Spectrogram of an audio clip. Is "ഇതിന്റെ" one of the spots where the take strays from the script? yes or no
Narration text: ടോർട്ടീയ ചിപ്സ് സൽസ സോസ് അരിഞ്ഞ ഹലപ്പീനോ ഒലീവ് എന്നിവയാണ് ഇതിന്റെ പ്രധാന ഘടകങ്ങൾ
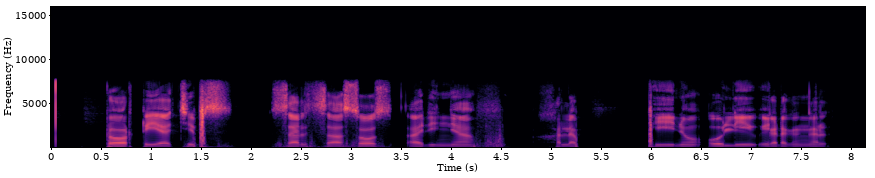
yes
